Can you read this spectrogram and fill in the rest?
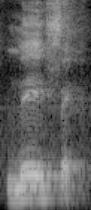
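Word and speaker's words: נסך: And the part of speech is in known masculine, and transliteration of the word is nesek, like you said, nesek, N-E-C-E-K, but it's pronounced nesek, and it's talking about a drink offering.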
